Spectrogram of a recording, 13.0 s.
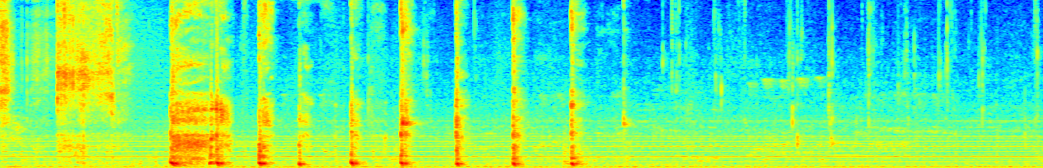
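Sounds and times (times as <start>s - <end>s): wet mouth smacks while chewing: 9.8s - 13.0s.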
